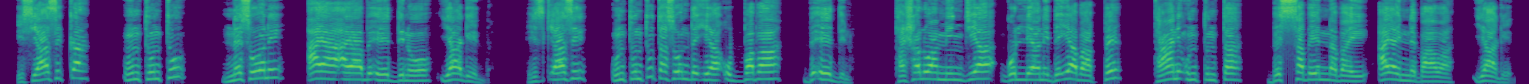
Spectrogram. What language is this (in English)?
Dawro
